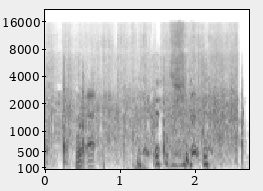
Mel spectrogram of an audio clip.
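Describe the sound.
A short round of applause for someone who filled in, a steady wash of clapping with voices talking and cheering over it, lasting a couple of seconds before cutting off abruptly rather than fading.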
